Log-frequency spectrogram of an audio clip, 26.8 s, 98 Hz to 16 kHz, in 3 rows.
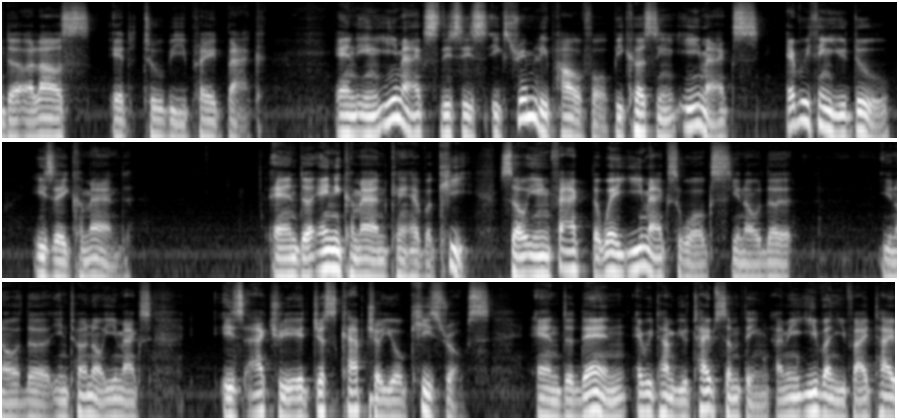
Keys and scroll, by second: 15.8 t, 16.3 s, 17.1 d, 25.5 Return, 26.0 c, 26.6 u.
